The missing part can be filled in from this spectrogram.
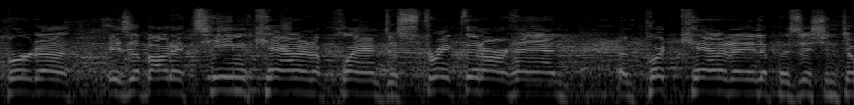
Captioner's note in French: voix de l'interprète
